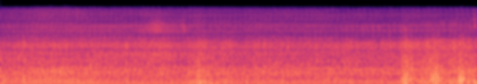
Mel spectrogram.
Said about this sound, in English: Wow, that wind is tough.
